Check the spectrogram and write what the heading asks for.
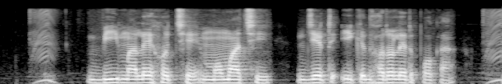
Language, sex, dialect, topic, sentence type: Bengali, male, Jharkhandi, agriculture, statement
